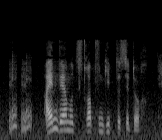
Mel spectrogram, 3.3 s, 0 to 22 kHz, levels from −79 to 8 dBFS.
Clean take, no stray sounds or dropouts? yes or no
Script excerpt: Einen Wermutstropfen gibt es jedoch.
no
